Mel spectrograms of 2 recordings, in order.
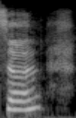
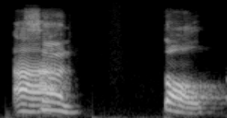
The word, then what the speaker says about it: Sol: My name is Sol, but my son was putting his name there. Don't worry. It's okay. What is your name? What is your name? Sol. Sol. Okay. So Sol. Sol. Yeah. Can you pronounce that for me, Lisa? Sol. S-O-L. S-O-L, Sol.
